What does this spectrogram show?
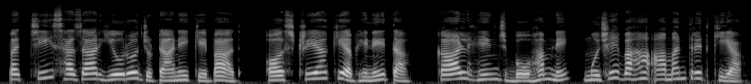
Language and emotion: Hindi, neutral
